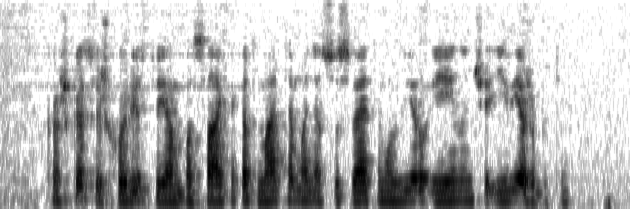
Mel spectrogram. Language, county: Lithuanian, Utena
